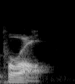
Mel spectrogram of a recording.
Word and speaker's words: Perreault: So I pronounce it Perot. Okay. So everyone wants to pronounce it the French way, but you know what? I'm American. So all right. All right. – I pronounce the T.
